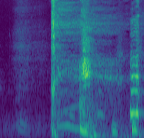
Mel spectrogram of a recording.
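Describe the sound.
A voice imitates heavy breathing through a mask into a microphone: a faint low huff, then a few loud, harsh, raspy breaths in quick succession, ending in a short sharp exhale.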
